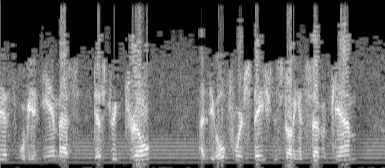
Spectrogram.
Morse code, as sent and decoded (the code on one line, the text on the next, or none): none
